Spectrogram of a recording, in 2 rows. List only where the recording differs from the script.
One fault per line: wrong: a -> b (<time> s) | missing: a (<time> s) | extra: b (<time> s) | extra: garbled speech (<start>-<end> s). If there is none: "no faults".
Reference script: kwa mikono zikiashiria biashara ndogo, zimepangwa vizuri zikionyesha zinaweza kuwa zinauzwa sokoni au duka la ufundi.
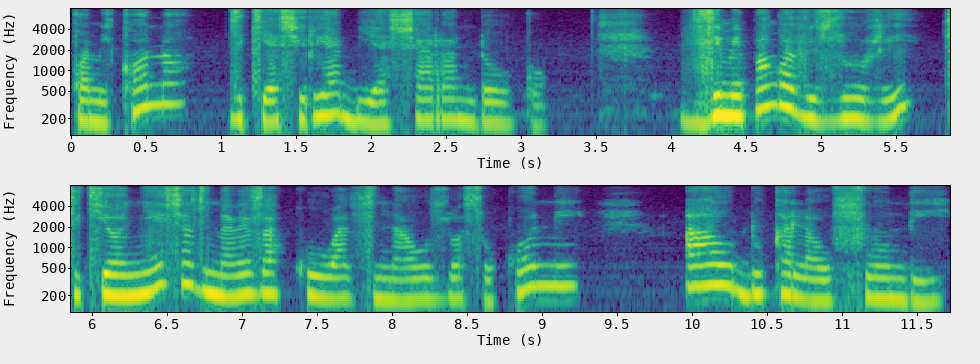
no faults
